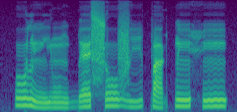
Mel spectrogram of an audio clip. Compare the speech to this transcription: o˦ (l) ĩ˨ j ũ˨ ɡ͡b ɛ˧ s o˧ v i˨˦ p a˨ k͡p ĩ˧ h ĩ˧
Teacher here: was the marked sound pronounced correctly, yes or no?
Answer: yes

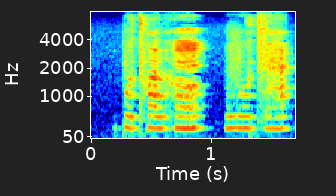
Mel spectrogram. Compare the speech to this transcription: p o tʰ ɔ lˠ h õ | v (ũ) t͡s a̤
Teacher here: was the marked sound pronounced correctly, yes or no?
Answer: no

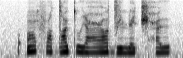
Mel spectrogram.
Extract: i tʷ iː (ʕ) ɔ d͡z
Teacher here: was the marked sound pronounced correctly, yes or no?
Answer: yes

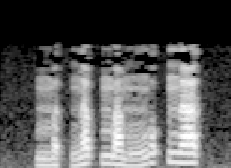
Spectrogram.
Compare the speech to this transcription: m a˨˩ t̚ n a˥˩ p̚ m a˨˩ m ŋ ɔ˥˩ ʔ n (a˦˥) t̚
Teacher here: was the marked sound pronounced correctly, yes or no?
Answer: yes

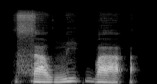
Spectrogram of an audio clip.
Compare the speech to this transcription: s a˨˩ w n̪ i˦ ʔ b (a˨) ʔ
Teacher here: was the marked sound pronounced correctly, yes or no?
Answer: yes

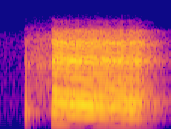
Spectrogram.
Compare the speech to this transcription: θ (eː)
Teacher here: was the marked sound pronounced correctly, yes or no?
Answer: no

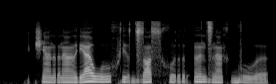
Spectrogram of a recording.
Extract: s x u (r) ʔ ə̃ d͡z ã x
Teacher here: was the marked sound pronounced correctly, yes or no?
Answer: yes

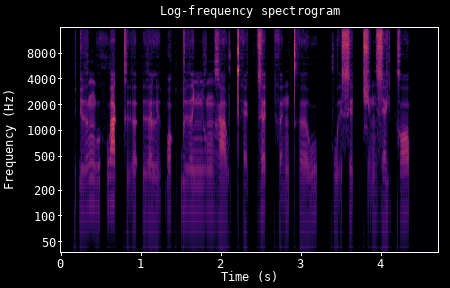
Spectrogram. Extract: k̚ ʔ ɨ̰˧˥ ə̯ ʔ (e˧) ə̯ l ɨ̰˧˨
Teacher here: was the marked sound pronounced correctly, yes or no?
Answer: no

